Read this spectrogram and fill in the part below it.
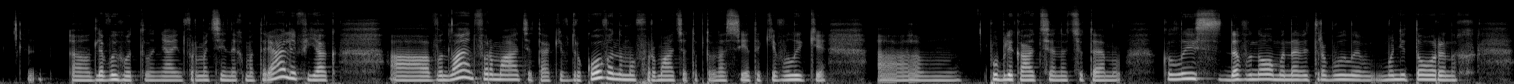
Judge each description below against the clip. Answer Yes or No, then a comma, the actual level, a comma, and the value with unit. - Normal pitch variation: No, narrow, 2.3 semitones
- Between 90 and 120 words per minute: Yes, average, 110 wpm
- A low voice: No, high, 205 Hz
